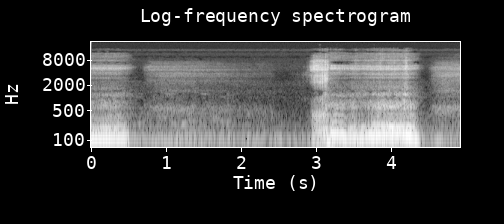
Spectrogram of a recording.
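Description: Two deep, rumbling snores, one short and one long, separated by quiet breathing. Typical sleep snoring.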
